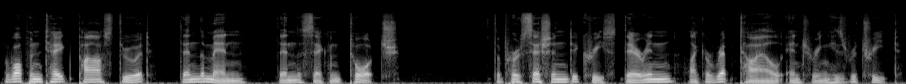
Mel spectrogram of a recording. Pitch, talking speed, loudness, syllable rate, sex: 100 Hz, 145 wpm, -19 LUFS, 5.1 syllables/s, male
